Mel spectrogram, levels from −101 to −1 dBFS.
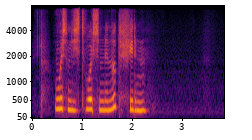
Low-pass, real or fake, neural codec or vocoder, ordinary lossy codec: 7.2 kHz; fake; codec, 16 kHz, 0.5 kbps, FunCodec, trained on LibriTTS, 25 frames a second; AAC, 48 kbps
